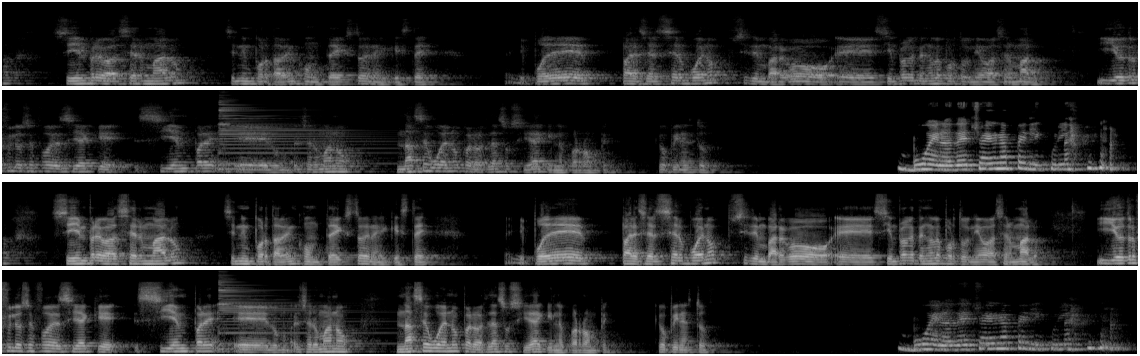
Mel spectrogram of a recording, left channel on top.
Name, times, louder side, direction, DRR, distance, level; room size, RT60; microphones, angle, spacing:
voice 1, 0.0-1.8 2.2-4.6 5.0-5.9 6.2-10.4 10.7-15.0 15.3-17.4 17.9-18.4, right 6 dB, 90° right, 12 dB, 0.3 m, -30 dB
Acoustic guitar, 13.5-16.2, right 2 dB, 25° right, 0.7 m, -42 dB
voice 2, 20.3-22.5, left 5 dB, 80° left, 11 dB, 0.4 m, -28 dB
5.2 x 2.8 x 3.5 m, 0.86 s
head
